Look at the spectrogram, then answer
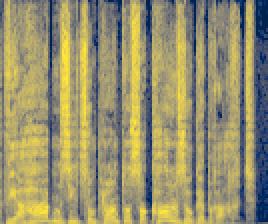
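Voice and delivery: high, loud insistence; agitated self-defence; protesting. A narrator's reading. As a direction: protest your innocence, pitch jumping up. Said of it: "protestierte Duso".

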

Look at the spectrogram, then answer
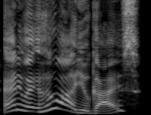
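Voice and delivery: very high, loud squeak; squeaky spaced-out question. Acted. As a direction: pipe up like a giddy loon. Prak asks the visitors.

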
